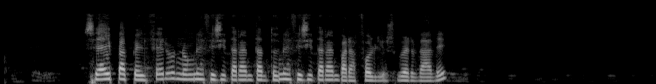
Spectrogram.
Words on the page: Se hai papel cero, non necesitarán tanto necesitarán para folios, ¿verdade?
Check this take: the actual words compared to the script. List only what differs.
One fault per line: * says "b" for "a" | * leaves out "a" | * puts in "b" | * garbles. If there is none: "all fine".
all fine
